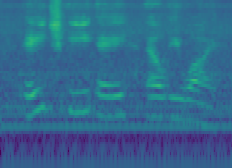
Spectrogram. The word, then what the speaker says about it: Healey: so we're not okay h e a l e y Healey yeah it's not Henley there's no n Healey whatever it is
